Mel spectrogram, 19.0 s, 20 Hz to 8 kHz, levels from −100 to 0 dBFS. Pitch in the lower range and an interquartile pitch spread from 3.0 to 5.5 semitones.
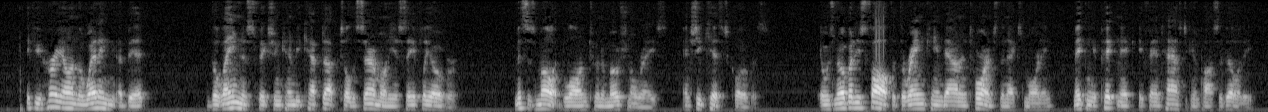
Yes: low, 110 Hz; average, 4.0 semitones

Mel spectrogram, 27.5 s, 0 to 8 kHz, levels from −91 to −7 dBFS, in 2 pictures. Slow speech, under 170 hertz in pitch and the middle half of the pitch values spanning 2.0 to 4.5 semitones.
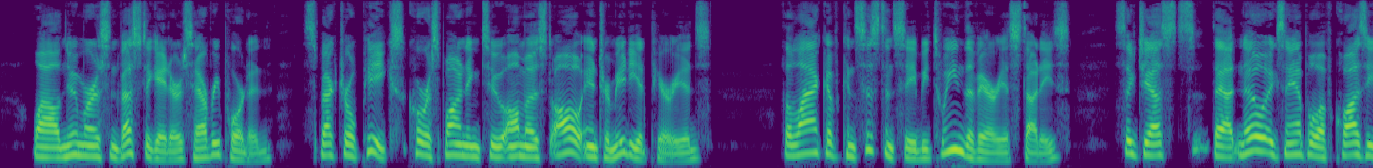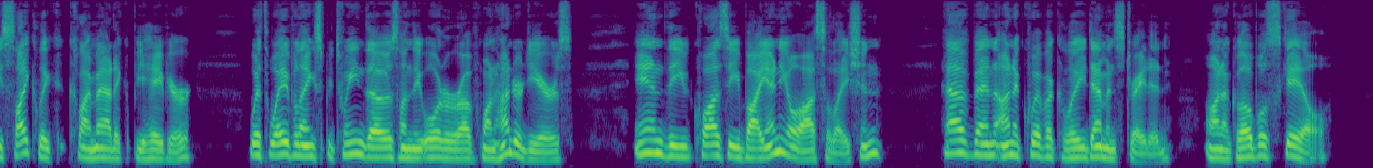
No: slow, 120 wpm; low, 135 Hz; average, 5.1 semitones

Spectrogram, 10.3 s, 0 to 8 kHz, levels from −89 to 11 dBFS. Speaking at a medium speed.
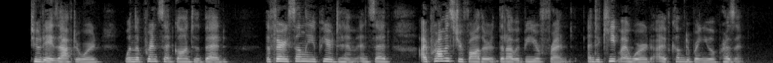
No: fast, 240 wpm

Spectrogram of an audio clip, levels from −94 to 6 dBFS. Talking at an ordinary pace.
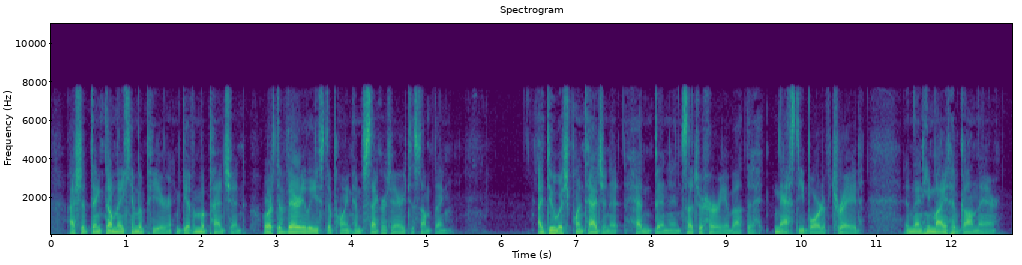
No: fast, 215 wpm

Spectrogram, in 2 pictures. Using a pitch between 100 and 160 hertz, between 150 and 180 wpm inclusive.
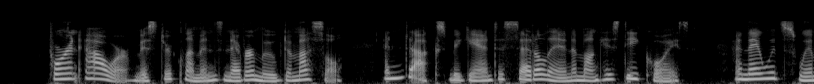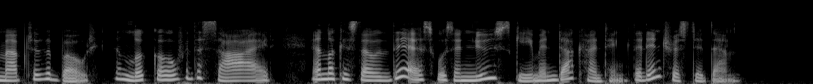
No: high, 200 Hz; average, 175 wpm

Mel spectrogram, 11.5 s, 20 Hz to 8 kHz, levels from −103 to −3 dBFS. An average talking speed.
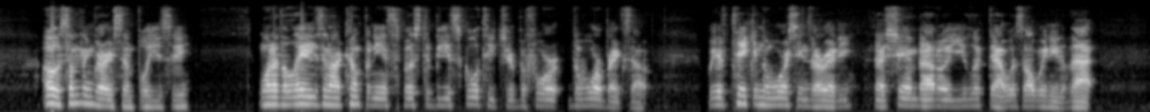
No: fast, 230 wpm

